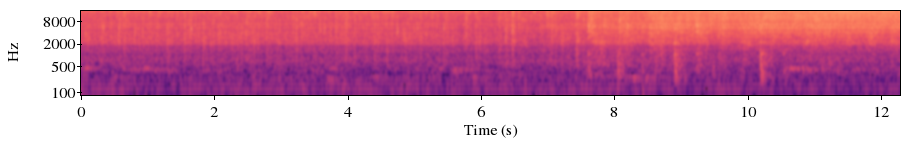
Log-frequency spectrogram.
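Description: Chicken, onions and ground spices frying in oil in a kadai (wok): a steady sizzle as the dry masala is fried down before any water is added. About halfway through the sizzle grows louder, with a spatula stirring and scraping the pan.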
